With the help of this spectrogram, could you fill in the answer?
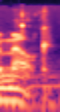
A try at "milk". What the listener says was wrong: They're like, it's M-I-L-K, not M-E-L-K.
